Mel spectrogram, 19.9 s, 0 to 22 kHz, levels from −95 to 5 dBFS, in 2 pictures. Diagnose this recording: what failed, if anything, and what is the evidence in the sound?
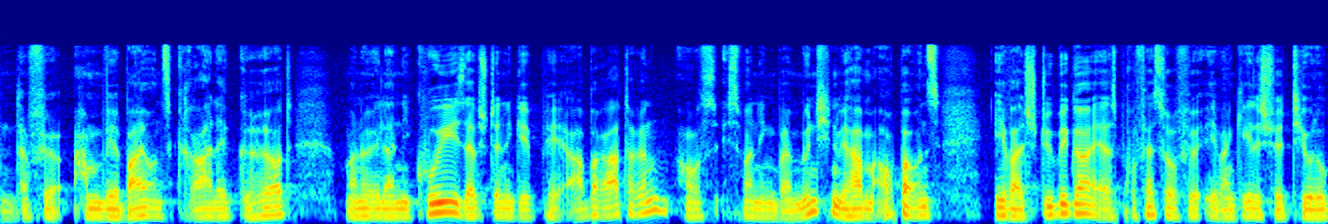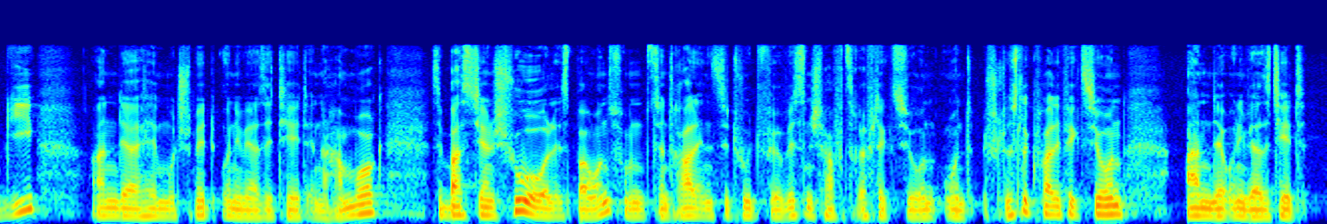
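Nothing failed in this recording.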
